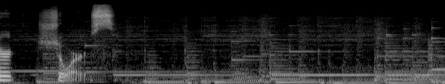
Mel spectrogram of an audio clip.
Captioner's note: Soundbite of commercial for Desert Shores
